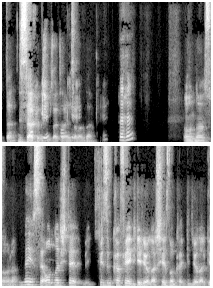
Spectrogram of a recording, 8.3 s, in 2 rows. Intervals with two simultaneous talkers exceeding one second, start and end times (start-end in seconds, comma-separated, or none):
0.5-1.9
